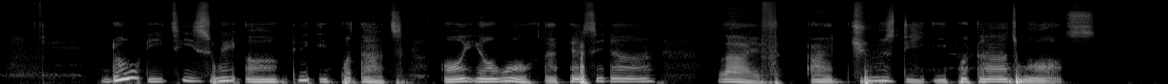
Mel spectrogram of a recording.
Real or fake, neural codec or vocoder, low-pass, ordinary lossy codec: fake; autoencoder, 48 kHz, 32 numbers a frame, DAC-VAE, trained on Japanese speech; none; none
